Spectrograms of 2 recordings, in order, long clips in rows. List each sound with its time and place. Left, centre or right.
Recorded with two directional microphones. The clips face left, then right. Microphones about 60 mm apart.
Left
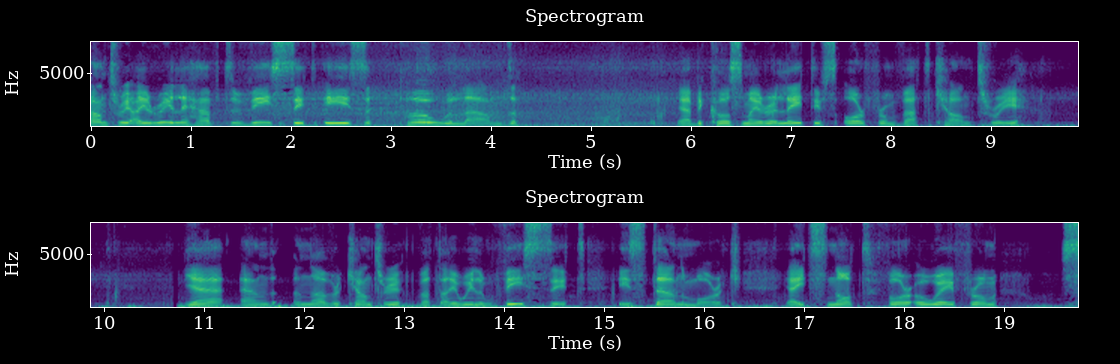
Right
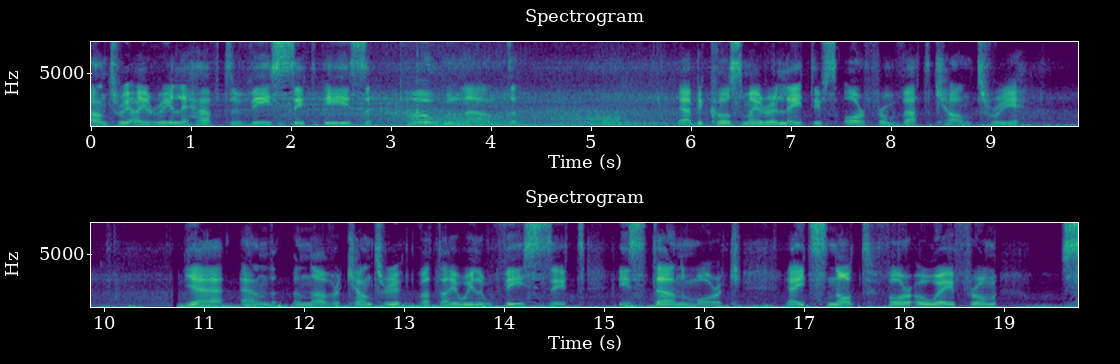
0.0 s speech: left
0.3 s speech: left
2.8 s speech: centre
3.2 s speech: left
3.5 s speech: left
5.9 s speech: left
10.8 s speech: left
